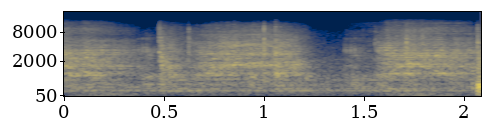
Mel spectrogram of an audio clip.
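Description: Small DC gear motors of a remote-controlled model robot whirring as it drives its wheels across a table, dropping off briefly a little over a second in and then starting again.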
